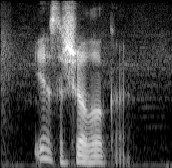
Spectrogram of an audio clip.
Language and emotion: Russian, neutral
